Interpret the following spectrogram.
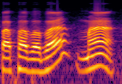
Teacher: प वर्ग, प फ ब भ म, ये ओठ से बोले जाते हैं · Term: ओष्ठ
